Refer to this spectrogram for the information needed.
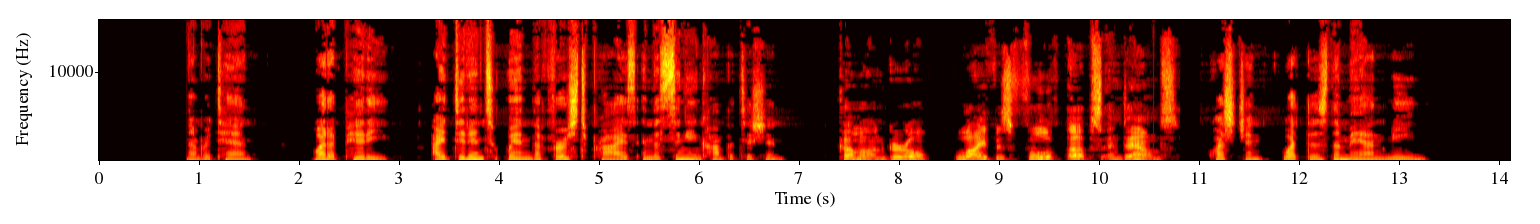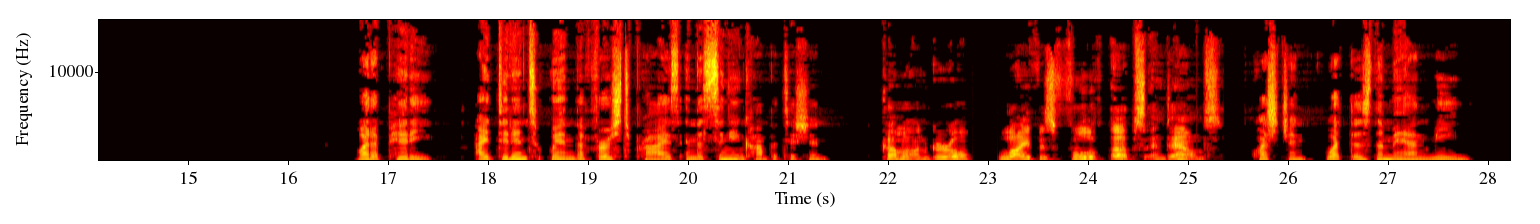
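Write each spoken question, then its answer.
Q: Question. What does the man mean?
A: Life has ups and downs, so she shouldn't be too sad about losing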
